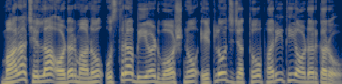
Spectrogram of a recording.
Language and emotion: Gujarati, neutral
